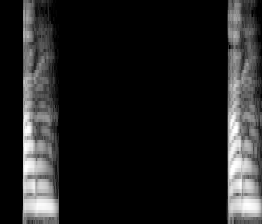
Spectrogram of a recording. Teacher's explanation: This word for you is pronounced with a mid-level tone.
